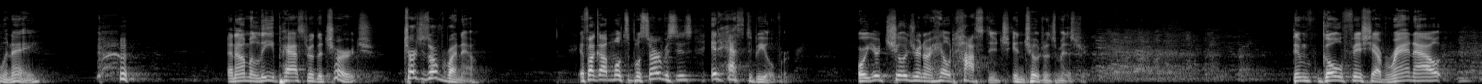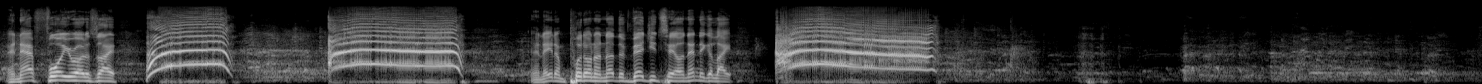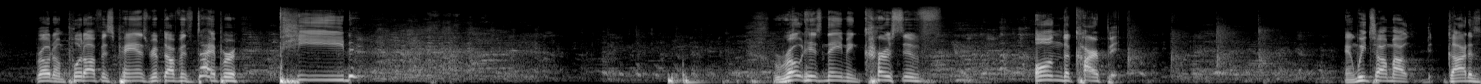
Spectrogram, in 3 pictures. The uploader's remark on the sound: The Basement LIVE in NEW YORK CITY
